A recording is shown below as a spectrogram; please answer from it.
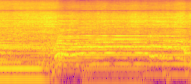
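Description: Live rock band playing: electric guitars and drum kit with a male lead vocal.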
